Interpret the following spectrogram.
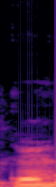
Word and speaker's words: comb: फिर कुछ वर्ड और हैं, जैसे कॉम्ब है, COMB, कॉम्ब है लेकिन इसको कॉम पढ़ा जाता है, ठीक है।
